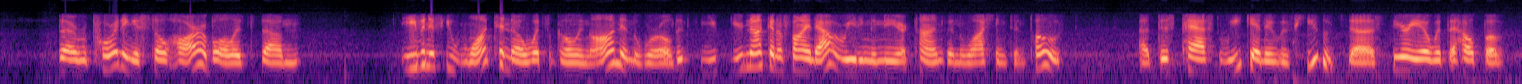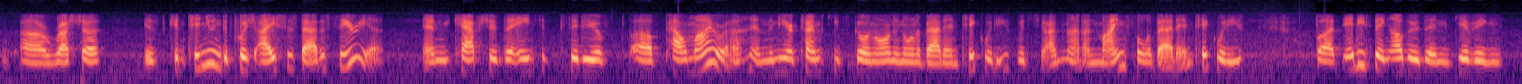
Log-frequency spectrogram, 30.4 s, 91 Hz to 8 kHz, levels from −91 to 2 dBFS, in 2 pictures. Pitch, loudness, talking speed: 180 Hz, -20 LUFS, 180 wpm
